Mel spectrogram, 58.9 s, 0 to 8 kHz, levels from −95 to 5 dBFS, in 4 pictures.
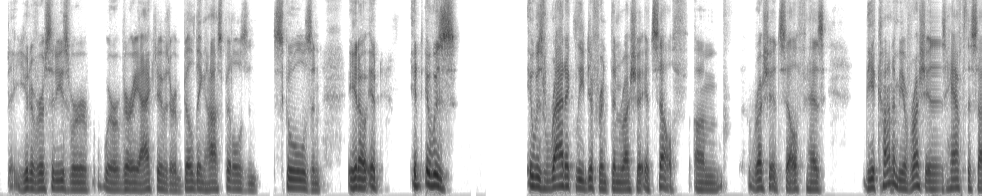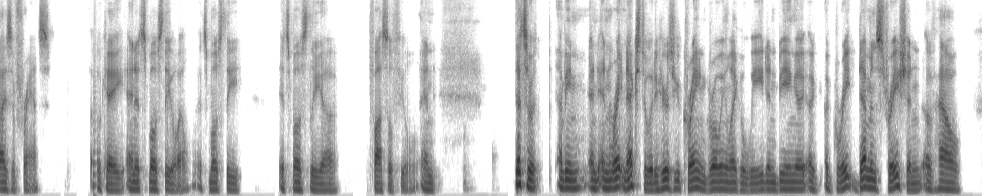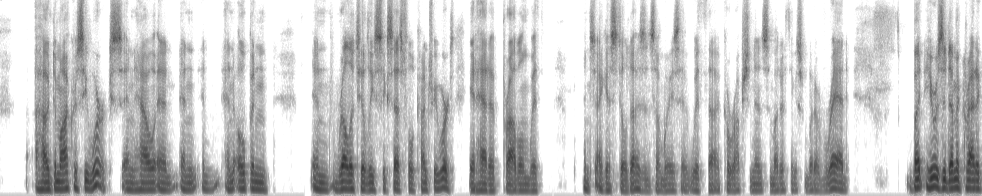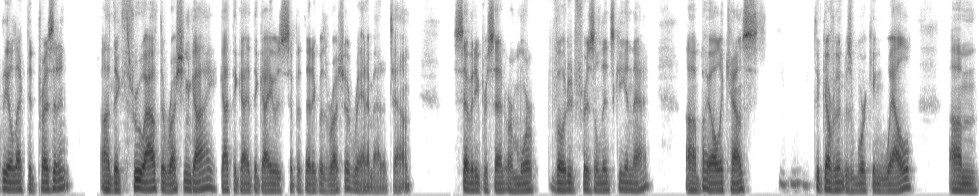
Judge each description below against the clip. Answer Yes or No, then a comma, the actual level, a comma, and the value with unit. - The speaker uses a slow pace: No, average, 165 wpm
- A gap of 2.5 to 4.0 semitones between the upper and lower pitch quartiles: Yes, average, 3.7 semitones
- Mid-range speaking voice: No, low, 110 Hz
